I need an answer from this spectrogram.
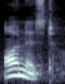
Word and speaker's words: honest: But H is silent here. There is no sound of H here. What we used to pronounce it? Honest.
